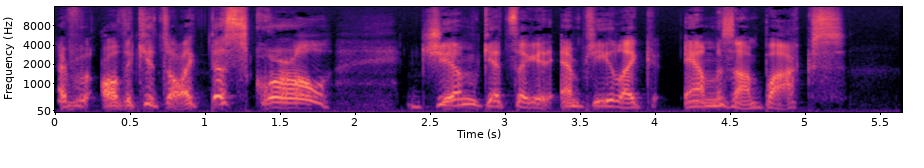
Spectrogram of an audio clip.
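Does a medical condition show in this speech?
Yes: left vocal cord paralysis, left unilateral; permanent left cord, near-fatal pneumonia two years ago, intubation, tracheostomy, feeding tube, steroid injections; recent type 1 thyroplasty with implant joining cords, may need another surgery, still hard to swallow; current voice temporary after recent surgery, could not talk or swallow during acute illness.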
